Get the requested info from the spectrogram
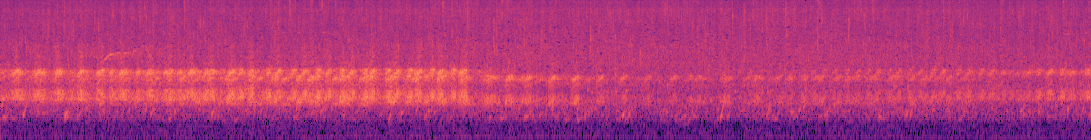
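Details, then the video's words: Loud pulsing frog chorus by a river that drops sharply in strength near the fifth second, then continues as quieter trilling in two bands over flowing-water hiss. "Frog Sounds | Soothing sounds of river and frogs"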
